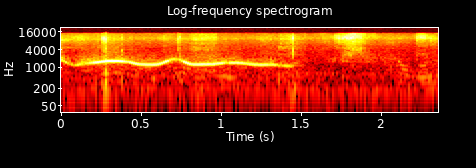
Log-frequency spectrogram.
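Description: A person whistling: one clear note that wavers up and down in pitch for just over a second, then stops.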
